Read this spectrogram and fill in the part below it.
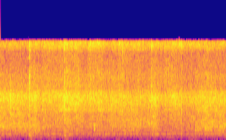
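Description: Tomatoes roasting in a pan give a steady, moderately loud hiss and sizzle throughout, with faint occasional ticks and no voices.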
